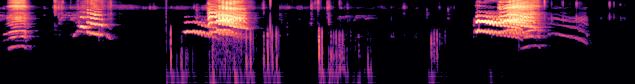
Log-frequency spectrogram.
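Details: Green parrot, described as talking: loud harsh squawks with stacked descending notes at the start and near two and five seconds, broken by short low thumps and brief quieter chirps.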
